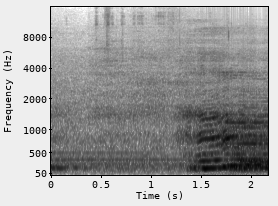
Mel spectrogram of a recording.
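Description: Live singing with grand piano accompaniment fades out into a brief lull. Voice and piano come back in together about a second and a half in.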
